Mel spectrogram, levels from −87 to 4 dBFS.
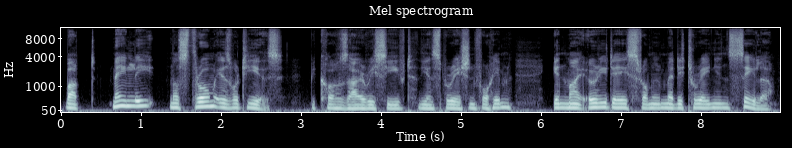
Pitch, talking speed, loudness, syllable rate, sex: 115 Hz, 145 wpm, -17 LUFS, 5.1 syllables/s, male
